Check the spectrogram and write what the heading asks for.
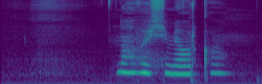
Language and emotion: Russian, sad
